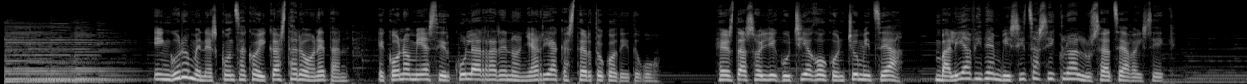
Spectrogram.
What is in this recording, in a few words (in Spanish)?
E Learning Euskera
